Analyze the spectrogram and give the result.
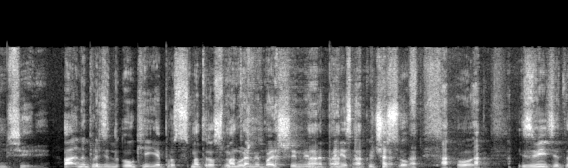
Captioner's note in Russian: Познер смеется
